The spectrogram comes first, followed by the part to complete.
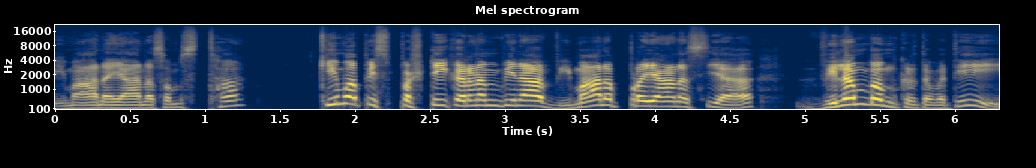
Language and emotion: Sanskrit, angry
